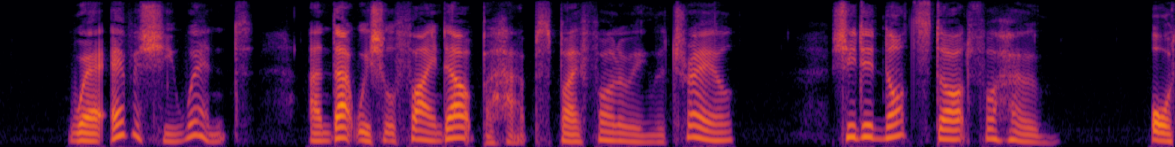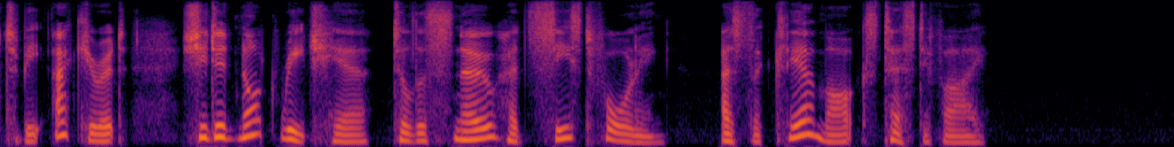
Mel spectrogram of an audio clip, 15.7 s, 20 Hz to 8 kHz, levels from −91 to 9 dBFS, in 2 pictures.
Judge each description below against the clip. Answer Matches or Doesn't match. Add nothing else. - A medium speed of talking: Matches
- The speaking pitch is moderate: Matches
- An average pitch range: Doesn't match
